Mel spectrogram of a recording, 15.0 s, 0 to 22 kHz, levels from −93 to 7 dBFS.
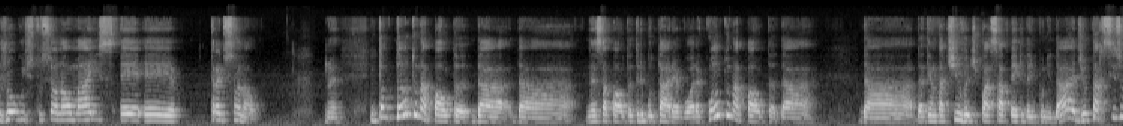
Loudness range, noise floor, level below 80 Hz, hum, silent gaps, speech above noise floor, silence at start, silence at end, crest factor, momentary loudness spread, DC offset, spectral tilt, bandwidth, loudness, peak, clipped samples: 3 LU; -54 dBFS; -58 dBFS; none; none; 34 dB; 0 s; 0 s; 18 dB; 10 LU; under 0.1%; -4.5 dB/octave; 13 kHz; -21 LUFS; -4 dBFS; under 0.1%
